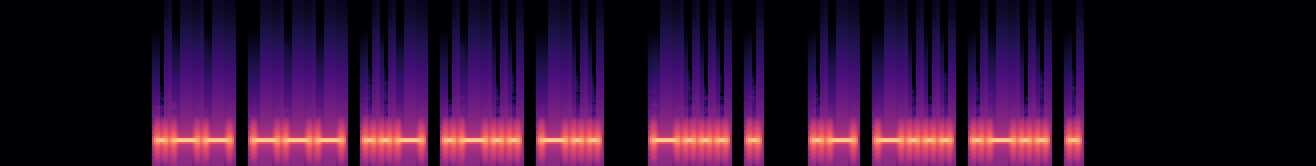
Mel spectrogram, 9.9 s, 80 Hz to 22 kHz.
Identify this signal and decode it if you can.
Morse code, heard as a keyed tone, about 20 wpm, 700 Hz. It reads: WOULD BE ABLE
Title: Build A Phrase - 4-Word Phrases - 20wpm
